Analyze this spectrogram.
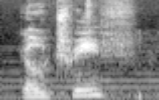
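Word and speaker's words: Dauterive: Dorrief.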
